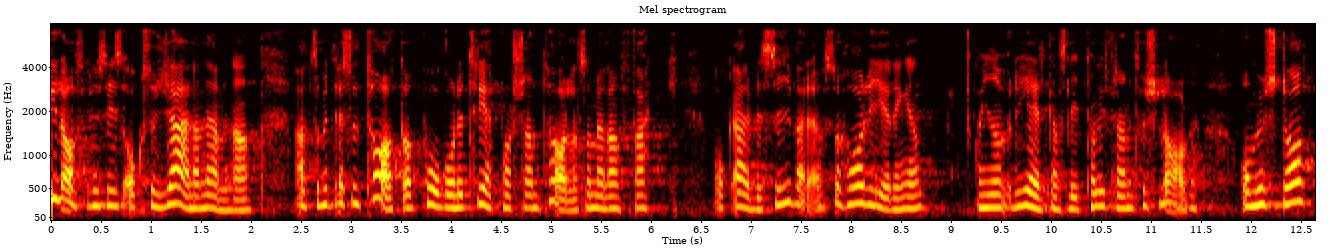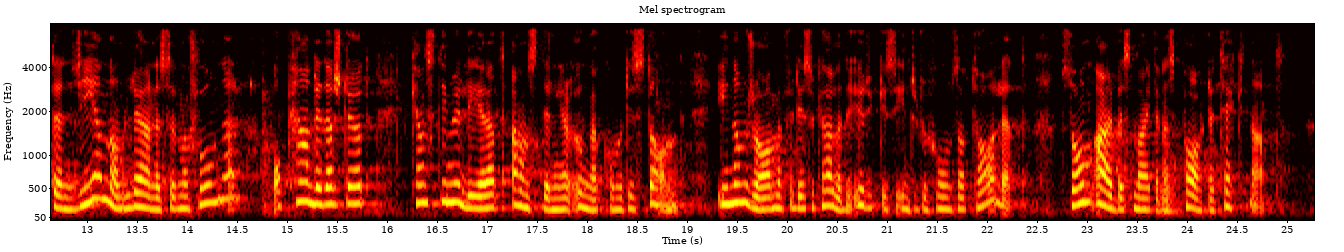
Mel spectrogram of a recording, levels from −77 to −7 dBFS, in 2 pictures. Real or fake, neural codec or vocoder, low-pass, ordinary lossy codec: fake; vocoder, 22.05 kHz, 80 mel bands, HiFi-GAN; 7.2 kHz; none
